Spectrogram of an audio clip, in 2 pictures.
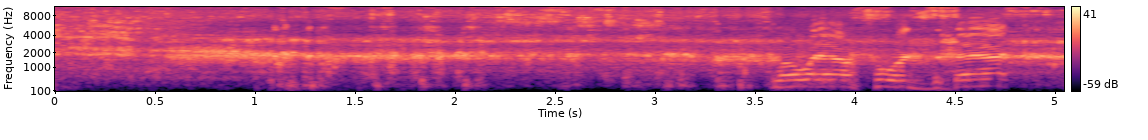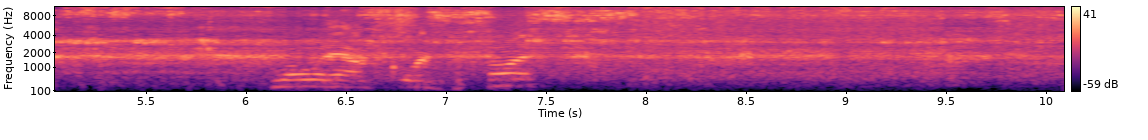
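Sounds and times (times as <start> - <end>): steam cleaner hissing: 0.0 - 10.0.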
